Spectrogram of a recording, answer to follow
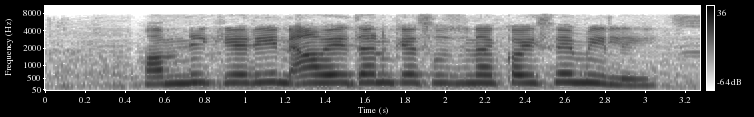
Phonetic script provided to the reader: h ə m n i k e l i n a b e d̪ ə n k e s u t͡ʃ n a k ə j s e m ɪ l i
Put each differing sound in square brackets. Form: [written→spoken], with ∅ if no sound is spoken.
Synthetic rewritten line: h ə m n i k e [l→ɾ] i n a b e d̪ ə n k e s u t͡ʃ n a k ə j s e m [ɪ→i] l i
